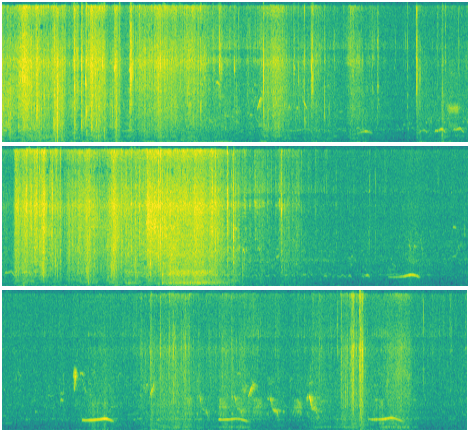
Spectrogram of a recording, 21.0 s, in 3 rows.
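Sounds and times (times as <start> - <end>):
bird whistled call: 12.8 - 13.4, 15.0 - 15.8.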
